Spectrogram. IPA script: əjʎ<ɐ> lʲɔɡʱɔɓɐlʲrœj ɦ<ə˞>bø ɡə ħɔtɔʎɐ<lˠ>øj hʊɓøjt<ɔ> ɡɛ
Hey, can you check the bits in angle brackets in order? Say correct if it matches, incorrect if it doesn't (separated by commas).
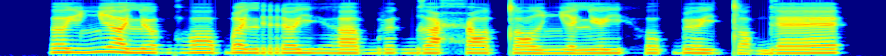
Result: correct, incorrect, incorrect, correct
